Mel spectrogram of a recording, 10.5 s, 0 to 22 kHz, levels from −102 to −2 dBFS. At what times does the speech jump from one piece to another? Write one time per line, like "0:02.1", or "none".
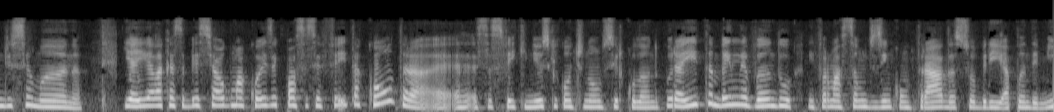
0:01.2
0:02.8
0:08.0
